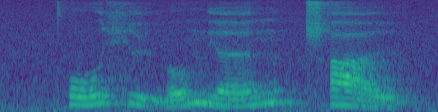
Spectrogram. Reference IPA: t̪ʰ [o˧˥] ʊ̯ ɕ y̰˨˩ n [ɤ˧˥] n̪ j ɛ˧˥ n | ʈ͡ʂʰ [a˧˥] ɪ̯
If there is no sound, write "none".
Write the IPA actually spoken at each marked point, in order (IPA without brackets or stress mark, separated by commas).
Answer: o˧˥, ɤ˧˥, a˥˩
